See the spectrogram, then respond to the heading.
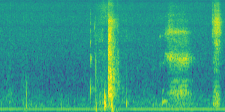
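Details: Female with allergies at night, unable to sleep, stifling sneezes to avoid waking someone: a muffled, held-back sneeze with a short catch of breath before it, then a soft exhale, in a quiet room.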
